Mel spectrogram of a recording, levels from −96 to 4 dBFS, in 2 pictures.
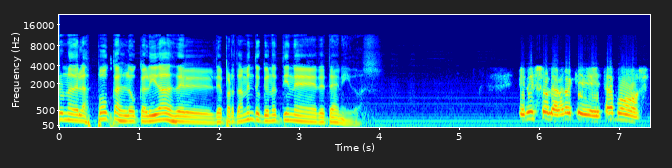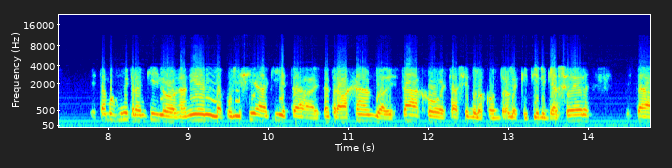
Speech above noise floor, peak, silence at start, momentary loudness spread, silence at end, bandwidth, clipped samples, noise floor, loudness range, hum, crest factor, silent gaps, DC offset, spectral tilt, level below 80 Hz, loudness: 34 dB; -12 dBFS; 0 s; 6 LU; 0 s; 11.5 kHz; under 0.1%; -59 dBFS; 7 LU; none; 14 dB; none; under 0.1%; -6.5 dB/octave; -54 dBFS; -25 LUFS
